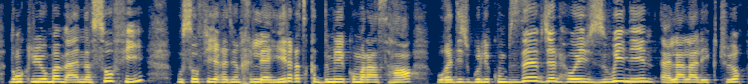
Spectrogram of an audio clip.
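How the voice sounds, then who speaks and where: A woman with a Moroccan accent hosts a podcast interview in a high, bright voice. She talks at a rapid clip, moving easily between French and Moroccan Arabic as she asks her questions. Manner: switches between French and Darija, quick intro. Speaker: podcast host.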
